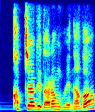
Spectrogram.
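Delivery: normal talking voice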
